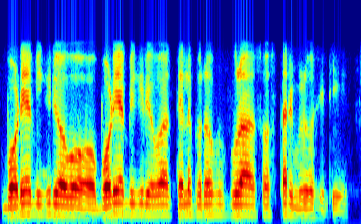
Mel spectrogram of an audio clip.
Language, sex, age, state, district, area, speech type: Odia, male, 18-30, Odisha, Nabarangpur, urban, conversation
